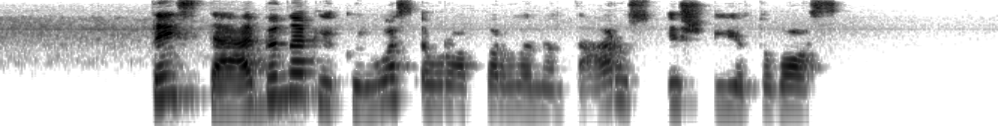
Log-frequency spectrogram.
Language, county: Lithuanian, Alytus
